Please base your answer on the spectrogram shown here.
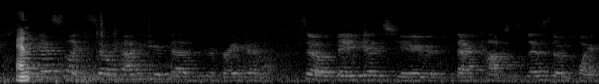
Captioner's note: woman speaks off microphone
